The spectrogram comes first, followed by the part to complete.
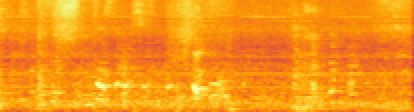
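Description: Steady rumbling room noise of a club hall with a few brief, indistinct voices about one and two seconds in.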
